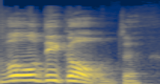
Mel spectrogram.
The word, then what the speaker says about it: Voldigord: So essentially, it's about a dude named Anus Voldigord, or as they pronounce it, um, Anus Voldigord. That's what it sounds like. Uh, so I'm, a, but I guess it's apparently pronounced V O L D I G O R D. So Anus Voldigord.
